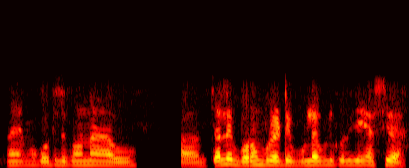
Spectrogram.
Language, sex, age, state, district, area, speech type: Odia, male, 18-30, Odisha, Ganjam, urban, conversation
